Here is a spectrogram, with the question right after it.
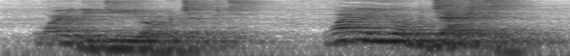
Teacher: you objecting to my proposal then it's a verb the shift the stress shifts on the next syllable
